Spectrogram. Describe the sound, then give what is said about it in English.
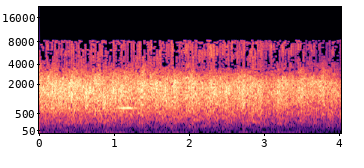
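An audience gives sustained, dense applause, a steady wash of many hands clapping at even loudness that eases off slightly toward the end. “The cheers from the audience.”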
